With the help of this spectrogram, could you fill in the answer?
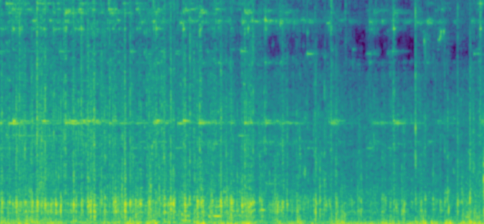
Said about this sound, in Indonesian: Ini aku pilih naik delman karena seru banget dan yang terdekat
